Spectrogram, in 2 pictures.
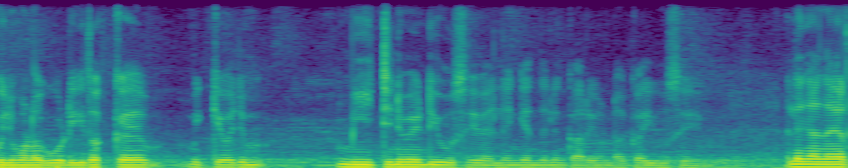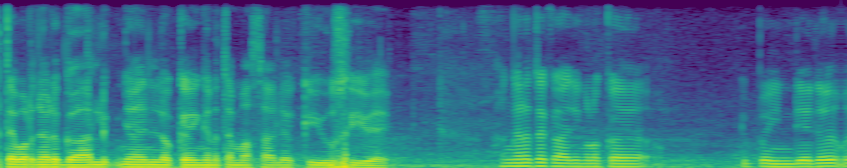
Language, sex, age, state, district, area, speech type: Malayalam, male, 18-30, Kerala, Idukki, rural, spontaneous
